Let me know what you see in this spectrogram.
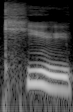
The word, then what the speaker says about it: Kyu: It's called Pixophony, I think, and it's by a band out of Sydney called, and you pronounce it Q, but it's actually spelt K-Y-U.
